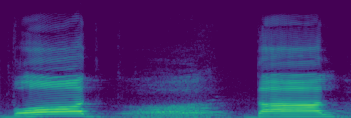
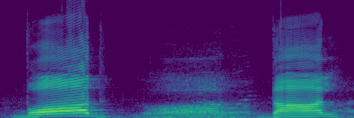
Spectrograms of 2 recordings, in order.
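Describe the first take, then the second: Both takes have the same delivery.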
